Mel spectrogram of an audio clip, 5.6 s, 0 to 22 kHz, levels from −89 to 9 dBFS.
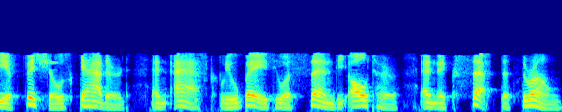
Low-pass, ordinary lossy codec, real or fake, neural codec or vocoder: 3.6 kHz; MP3, 24 kbps; real; none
